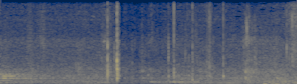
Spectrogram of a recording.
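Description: A lull between spoken lines on a hall stage: reverberant room sound with two or three short sharp knocks about a second in.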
